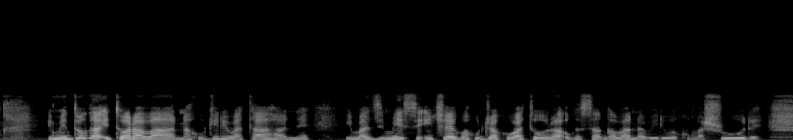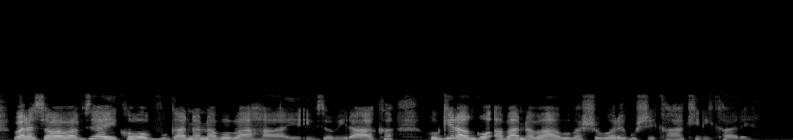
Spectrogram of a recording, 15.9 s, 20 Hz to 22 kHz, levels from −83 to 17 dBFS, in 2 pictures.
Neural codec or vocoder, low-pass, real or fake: none; 7.2 kHz; real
